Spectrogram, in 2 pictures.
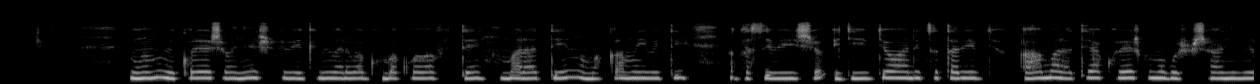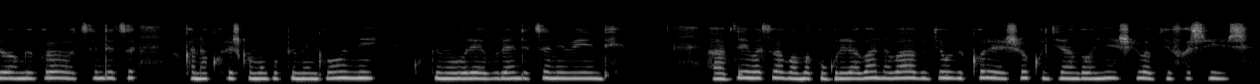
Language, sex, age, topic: Kinyarwanda, female, 18-24, education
